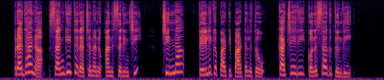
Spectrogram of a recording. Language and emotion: Telugu, neutral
